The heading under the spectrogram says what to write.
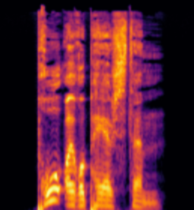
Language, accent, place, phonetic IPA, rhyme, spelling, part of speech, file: German, Germany, Berlin, [ˌpʁoʔɔɪ̯ʁoˈpɛːɪʃstəm], -ɛːɪʃstəm, proeuropäischstem, adjective, De-proeuropäischstem.ogg
- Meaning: strong dative masculine/neuter singular superlative degree of proeuropäisch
